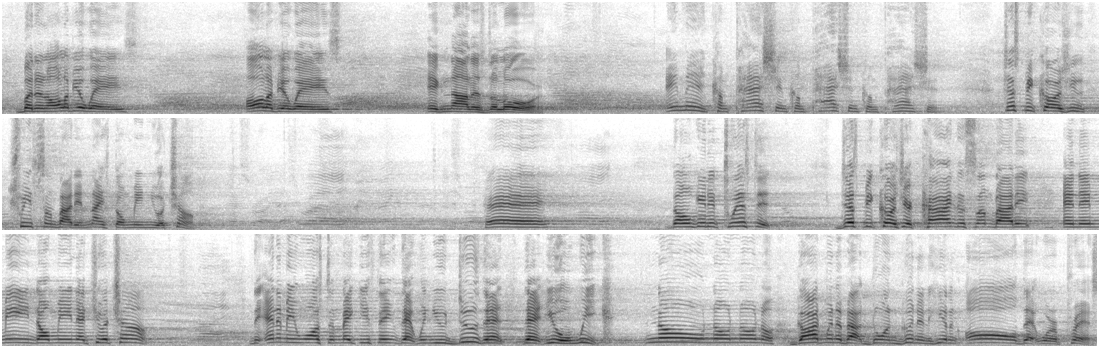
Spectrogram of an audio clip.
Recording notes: During Sunday morning service on October 8, 2019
